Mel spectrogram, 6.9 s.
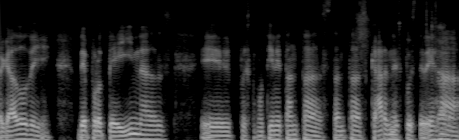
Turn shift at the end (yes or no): no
